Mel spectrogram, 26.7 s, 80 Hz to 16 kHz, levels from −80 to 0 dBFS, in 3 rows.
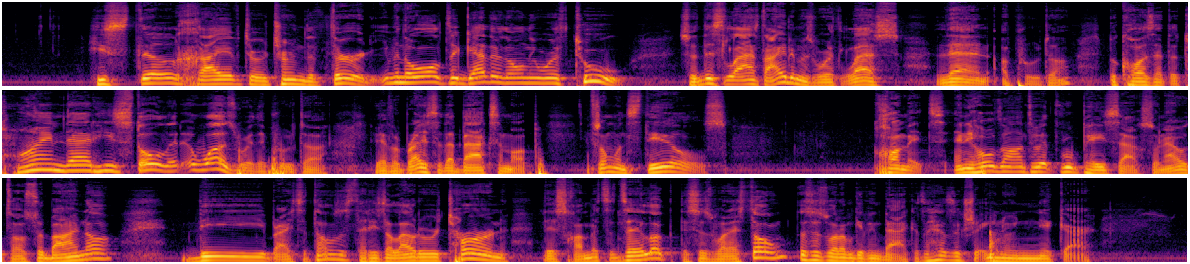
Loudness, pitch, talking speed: -16 LUFS, 120 Hz, 205 wpm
